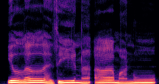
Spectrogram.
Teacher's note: Kata nu dipanjangkan 2 harokat. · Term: mad tobi'i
